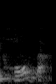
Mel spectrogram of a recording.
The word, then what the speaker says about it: hola: You don't pronounce the H. For example, the word hola. O L A it have an H in the front. In Spanish you don't pronounce you say hola but in Spanish hola.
